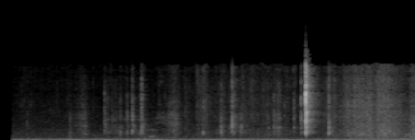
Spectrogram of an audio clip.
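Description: Small clicks and knocks of firearms and their parts being handled with gloved hands, with one sharp, loud click about three seconds in, over a faint low hum.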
